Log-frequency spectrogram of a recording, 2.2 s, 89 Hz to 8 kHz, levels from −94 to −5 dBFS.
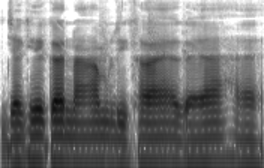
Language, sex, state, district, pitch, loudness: Hindi, male, Chhattisgarh, Raipur, 100 Hz, -18 LUFS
